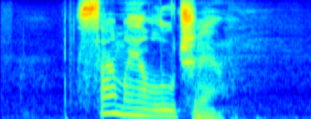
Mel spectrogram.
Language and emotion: Russian, positive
